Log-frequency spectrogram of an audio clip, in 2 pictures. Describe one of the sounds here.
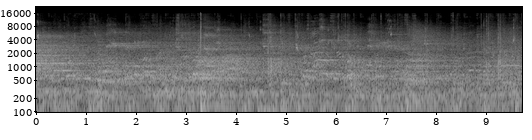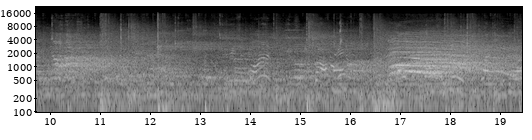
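Young men and women chatter and call out in a large echoing hall.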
